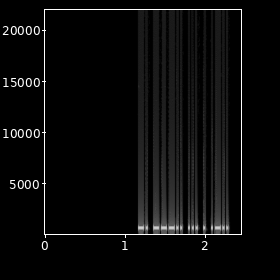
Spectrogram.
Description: Morse code, heard as a keyed tone, about 51 wpm, 700 Hz. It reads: N8SEL
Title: USA Call Signs - 5 Characters - 2x Character Spacing - 50wpm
